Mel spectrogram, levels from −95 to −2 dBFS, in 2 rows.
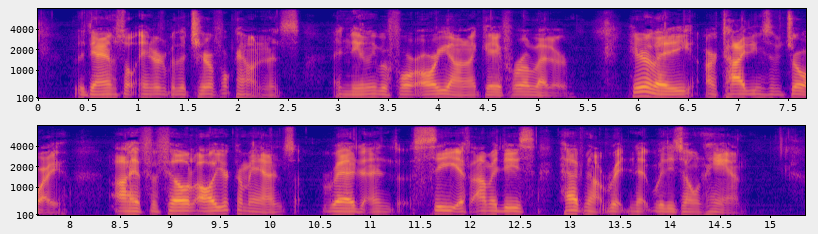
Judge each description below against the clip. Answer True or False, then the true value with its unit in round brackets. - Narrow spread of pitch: True (1.7 semitones)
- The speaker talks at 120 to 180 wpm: True (160 wpm)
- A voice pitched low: True (105 Hz)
